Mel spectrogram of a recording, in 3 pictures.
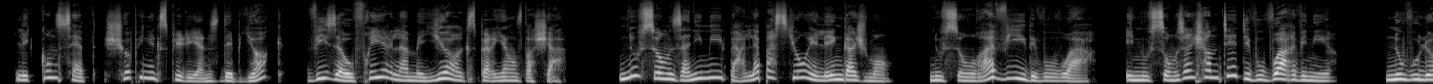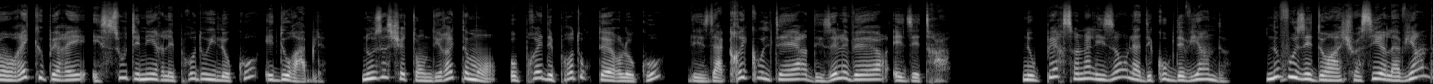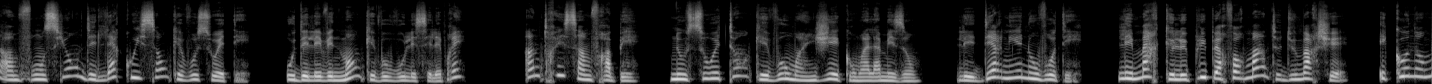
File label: FR Commercial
